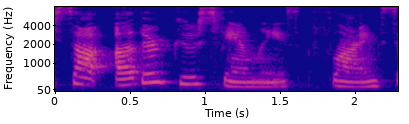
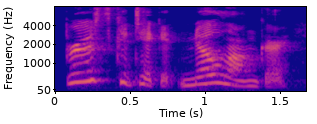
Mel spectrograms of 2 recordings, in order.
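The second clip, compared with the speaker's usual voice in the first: usual speaking voice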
